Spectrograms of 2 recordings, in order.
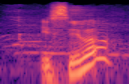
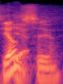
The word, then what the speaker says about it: Yasuo: will you mispronounce Yasuo yua yasua yosu okay yosu there we go you're pronouncing wrong it's yosu all right guys thank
